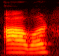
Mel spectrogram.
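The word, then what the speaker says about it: hour: कुछ शब्दों में एच नहीं पढ़ा जाता, विशेषकर यहाँ पर स्पेलिंग्स दे रखी है, इनको याद कर लें। जैसे ऑनेस्ट ये दे रखी है ना, ऑनेस्ट, आवर और ऑनर।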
